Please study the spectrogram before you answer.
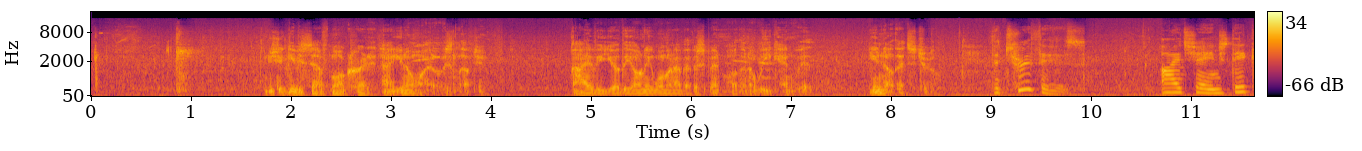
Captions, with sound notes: [clicks tongue] [smacks] You should give yourself more credit. Now, you know, I always loved you. Ivy, you're e only woman I've ever spent more than a weekend with. You know that's true. The truth is...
